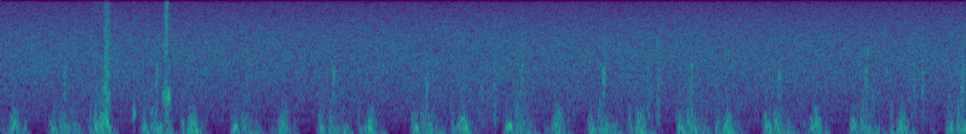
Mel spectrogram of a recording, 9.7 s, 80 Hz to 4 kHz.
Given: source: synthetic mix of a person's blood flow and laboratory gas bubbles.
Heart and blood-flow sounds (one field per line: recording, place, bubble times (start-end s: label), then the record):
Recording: Doppler ultrasound of blood flow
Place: precordium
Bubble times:
0.92-1.12 s: bubbles
1.31-1.37 s: bubbles
1.61-1.73 s: bubbles
From the record:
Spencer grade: 1 (occasional bubble signal discernible with the cardiac motion signal, with majority of cardiac periods free of bubbles)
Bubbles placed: anywhere in the cardiac cycle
